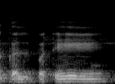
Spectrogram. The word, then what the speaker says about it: क्लृप्ति: Know that is क्लुप्ती नॉट क्लुपी.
